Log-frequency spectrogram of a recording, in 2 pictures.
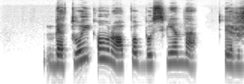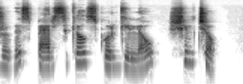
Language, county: Lithuanian, Alytus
